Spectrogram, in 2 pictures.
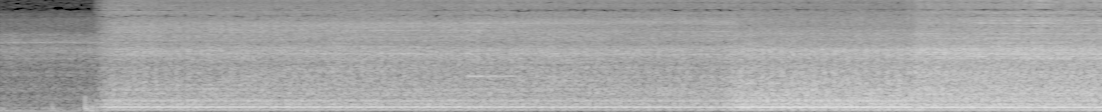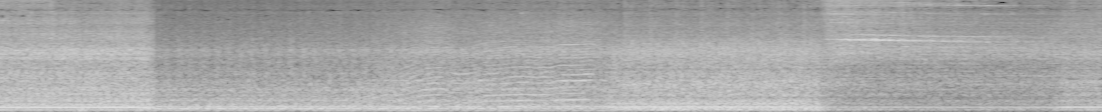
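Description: A sawmill's band saw drones loudly and steadily as it cuts through a log.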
